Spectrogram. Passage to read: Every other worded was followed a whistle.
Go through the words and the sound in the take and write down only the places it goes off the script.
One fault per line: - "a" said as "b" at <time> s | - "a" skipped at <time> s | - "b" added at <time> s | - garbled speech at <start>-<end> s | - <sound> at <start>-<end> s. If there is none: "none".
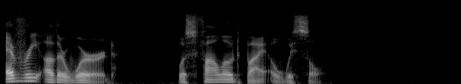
- "worded" said as "word" at 0.7 s
- "by" added at 2.5 s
